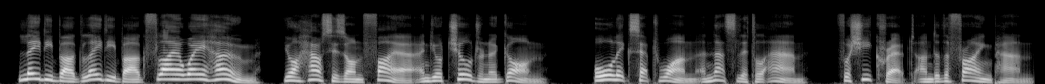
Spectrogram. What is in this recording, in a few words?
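male British, classic rhymes; Ladybug Ladybug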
